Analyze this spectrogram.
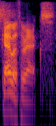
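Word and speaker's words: Scabeiathrax: He too brought Mortarion, but he also included Scabalex. I hope I'm pronouncing that right. He's the Forge World Great Uncleed One character in this list as well. Three malefic Scabathrax. – Skybathrax. There we go.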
